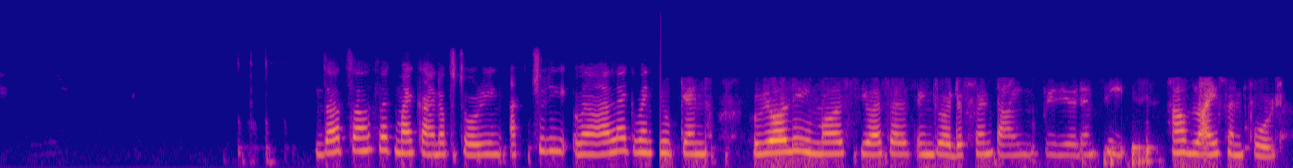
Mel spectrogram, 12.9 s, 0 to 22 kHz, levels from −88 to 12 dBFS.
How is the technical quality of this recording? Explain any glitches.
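The recording has two linked faults in the middle of the call, and the sound quality differs before and after them. Up to that point the speech carries the wider bandwidth and slight coding texture of HD Voice, consistent with AMR-WB at around 12.65 kbit/s.

The handover gap runs from 6.51 to 6.61 s, right after "like when". The call switched networks and no speech frames arrived during the changeover. The voice fades out almost at once and stays silent for 100 ms, and whatever was said in that stretch is lost.

The fallback to narrowband starts at 6.61 s, as the new link begins, and lasts to the end. The call left the wideband codec for an older narrowband one, which likely fits GSM full rate. Nothing above 4 kHz survives, so from here the voice sounds noticeably duller, muffled and rougher.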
